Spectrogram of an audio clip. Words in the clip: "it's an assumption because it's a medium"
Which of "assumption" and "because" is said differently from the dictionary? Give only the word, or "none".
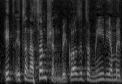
none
